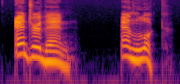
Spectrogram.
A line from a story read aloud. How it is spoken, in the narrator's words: said Father Wolf stiffly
